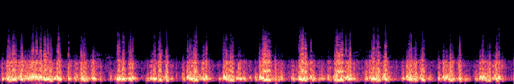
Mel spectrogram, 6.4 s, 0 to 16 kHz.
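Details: Fetal heartbeat of a baby with Down syndrome, recorded by Doppler monitor a few hours before birth: rapid whooshing pulses at about 130 per minute.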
